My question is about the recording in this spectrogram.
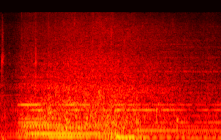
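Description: Ocean surf breaking and washing up a beach: the rush swells just after the start and then slowly fades. Sustained music chords run beneath it.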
